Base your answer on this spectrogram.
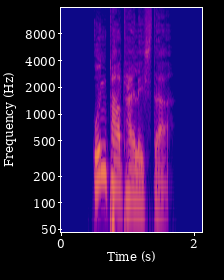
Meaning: inflection of unparteilich: 1. strong/mixed nominative masculine singular superlative degree 2. strong genitive/dative feminine singular superlative degree 3. strong genitive plural superlative degree
- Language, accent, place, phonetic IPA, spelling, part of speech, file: German, Germany, Berlin, [ˈʊnpaʁtaɪ̯lɪçstɐ], unparteilichster, adjective, De-unparteilichster.ogg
